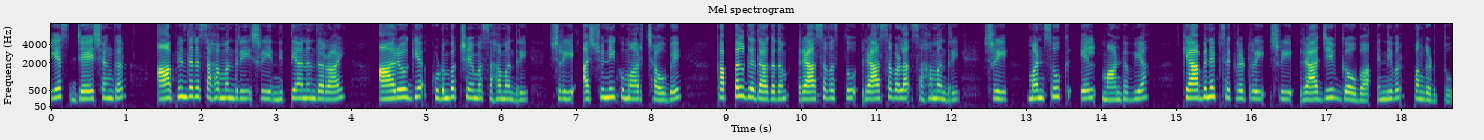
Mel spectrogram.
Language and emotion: Malayalam, neutral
